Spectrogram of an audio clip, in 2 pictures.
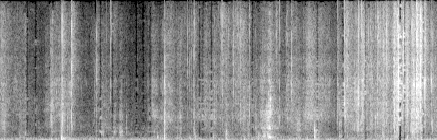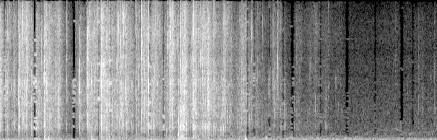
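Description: Packaging crinkling and rustling in irregular bursts as a diamond painting canvas is unwrapped and handled, busiest mid-way and quieting near the end.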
